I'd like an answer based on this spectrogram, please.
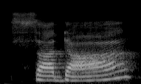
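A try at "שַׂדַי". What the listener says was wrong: Don't forget the yud on the end.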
